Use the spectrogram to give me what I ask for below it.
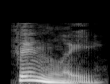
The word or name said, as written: finley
